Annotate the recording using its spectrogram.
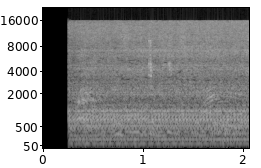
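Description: A steady mechanical hum that starts just after the recording begins, with faint voices murmuring behind it.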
